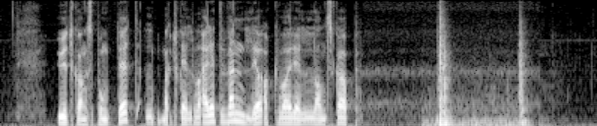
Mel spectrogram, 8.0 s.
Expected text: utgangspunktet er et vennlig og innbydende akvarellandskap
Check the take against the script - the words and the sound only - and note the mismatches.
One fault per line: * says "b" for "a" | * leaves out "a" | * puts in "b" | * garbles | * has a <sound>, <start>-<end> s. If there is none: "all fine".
* garbles
* leaves out "og innbydende"
* has a squeak, 5.6-7.2 s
